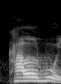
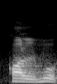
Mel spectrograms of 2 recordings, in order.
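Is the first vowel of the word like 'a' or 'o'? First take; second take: a; o. First: The first vowel sounds like a clear 'a'. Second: The first vowel sounds like a darker 'o'. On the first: The speaker calls it wrong. "Hati-hati jangan kalbu ya" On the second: The speaker calls it right.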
